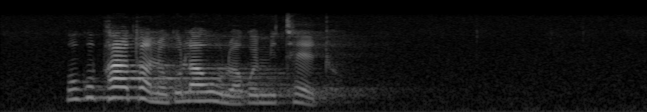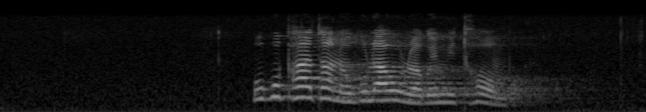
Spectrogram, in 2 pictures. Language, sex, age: South Ndebele, female, 29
